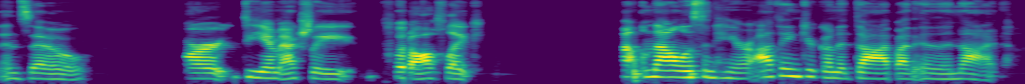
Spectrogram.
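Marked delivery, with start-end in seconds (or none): 4.8-7.5 put-on very thick Southern villain voice, rattled off fast. Retelling how the dm voiced a leader from the south, in a southern accent. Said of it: "so he had a very Southern accent".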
